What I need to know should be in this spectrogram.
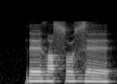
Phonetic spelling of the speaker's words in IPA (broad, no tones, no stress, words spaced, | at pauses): ɾɛðəsˤu zɛ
